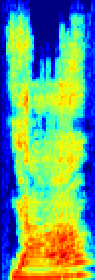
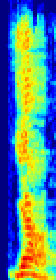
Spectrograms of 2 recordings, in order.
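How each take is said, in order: First: The pitch rises from mid to high. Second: The pitch falls sharply from high to low.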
